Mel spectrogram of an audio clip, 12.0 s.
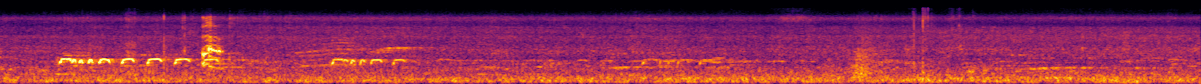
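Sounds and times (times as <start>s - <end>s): bird calling: 0.6s - 2.4s.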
